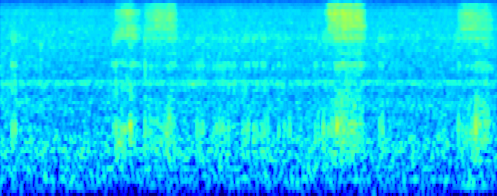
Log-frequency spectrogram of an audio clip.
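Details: Elderly adopted female housecat purring while receiving a head massage; continuous soft, low vibrating purr with gentle pulsing throughout, plus intermittent light stroking noises.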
